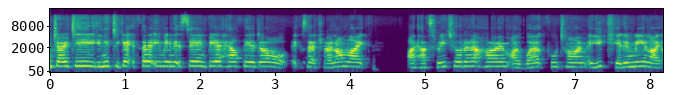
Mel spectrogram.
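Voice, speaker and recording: A woman's voice: on the high side, fairly bright tone, poor audio. A middle-aged woman presenting a parent workshop in a conversational, informal way, relatable and reassuring.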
